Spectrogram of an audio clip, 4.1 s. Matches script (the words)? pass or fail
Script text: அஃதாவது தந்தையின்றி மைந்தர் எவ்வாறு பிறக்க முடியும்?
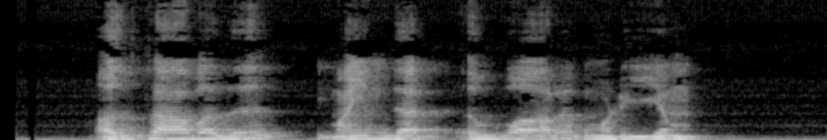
fail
